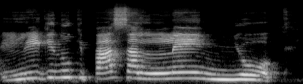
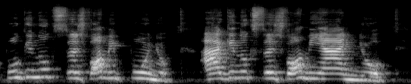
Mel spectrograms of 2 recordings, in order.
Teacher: G seguido do N, se transforma no fonema palatal NH. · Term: palatização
